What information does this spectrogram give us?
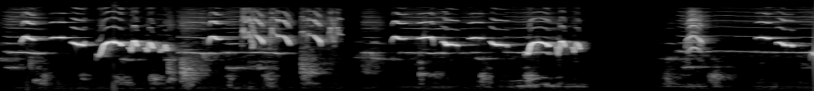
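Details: Oriental magpie-robin singing energetically, its song laced with sooty-headed bulbul phrases: loud whistled notes rising and falling, rapid slurred trills and sharp upswept chirps in dense bursts, with two short pauses near the end.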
